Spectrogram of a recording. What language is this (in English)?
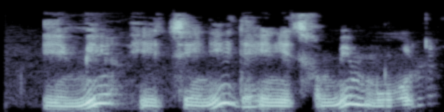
Kabyle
